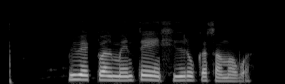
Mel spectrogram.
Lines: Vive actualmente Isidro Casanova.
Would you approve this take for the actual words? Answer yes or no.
yes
